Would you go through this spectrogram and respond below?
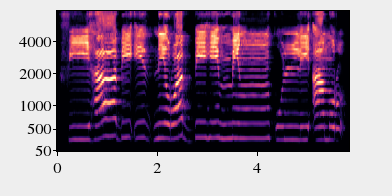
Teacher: را کو ہم پر کریں گے یعنی کہ ہیوی بنائیں گے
